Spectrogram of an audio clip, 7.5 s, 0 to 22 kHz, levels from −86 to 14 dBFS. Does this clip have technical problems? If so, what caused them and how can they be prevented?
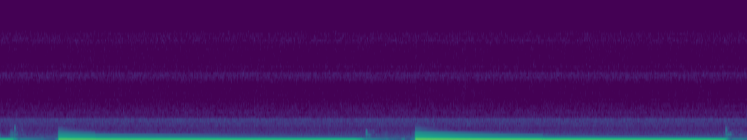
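Yes. Damaged data in a compressed stream causes brief glitches in the music at 0.94, 3.28 and 5.42 s. At each point the decoder misreads corrupted frames and resynchronises. Verified transfers with checksums and error-correcting storage prevent it.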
